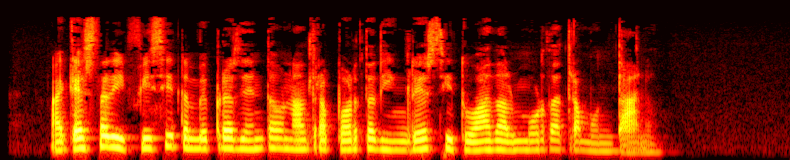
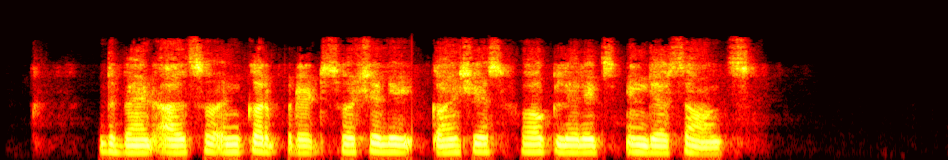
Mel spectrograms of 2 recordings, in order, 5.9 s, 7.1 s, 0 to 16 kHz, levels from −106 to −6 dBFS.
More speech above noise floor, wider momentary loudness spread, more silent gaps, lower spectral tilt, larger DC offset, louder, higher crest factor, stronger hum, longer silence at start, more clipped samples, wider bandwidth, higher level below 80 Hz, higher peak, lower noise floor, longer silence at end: second, 53 dB vs over 71 dB; first, 10 LU vs 6 LU; neither; about the same, -5.5 dB/octave vs -6.5 dB/octave; neither; second, -26 LUFS vs -20 LUFS; first, 24 dB vs 18 dB; neither; second, 0.4 s vs 0.75 s; neither; first, 11.5 kHz vs 7.2 kHz; second, -74 dBFS vs -64 dBFS; about the same, -4 dBFS vs -4 dBFS; second, -79 dBFS vs under -90 dBFS; second, 1 s vs 1.5 s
